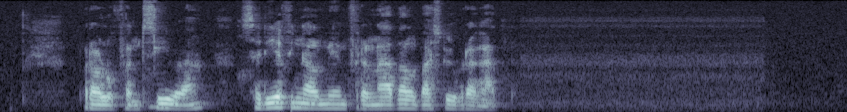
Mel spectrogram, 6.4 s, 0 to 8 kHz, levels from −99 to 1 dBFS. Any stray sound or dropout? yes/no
no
